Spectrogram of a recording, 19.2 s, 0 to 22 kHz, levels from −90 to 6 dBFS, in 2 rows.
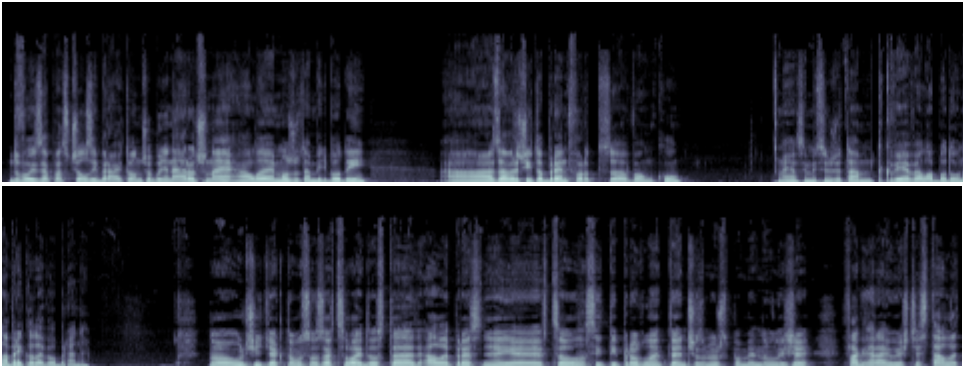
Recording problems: none

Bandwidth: 18 kHz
